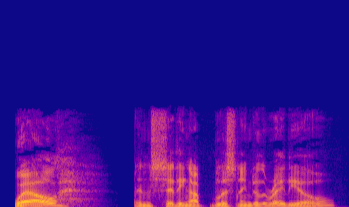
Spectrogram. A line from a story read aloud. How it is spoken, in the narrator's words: purred Doremus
